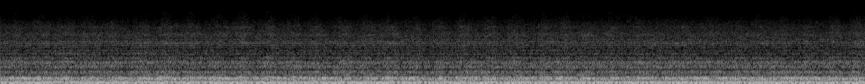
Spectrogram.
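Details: LS-swapped 1969 Chevrolet C50 farm truck, just after intake install and power steering seal repair with some remaining fluid leak; deep steady V8 rumble at even idle, no knocks, misses or surges; normal idle.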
